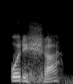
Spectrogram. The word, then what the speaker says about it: orixá: Portanto, em orixá eu tenho certeza de que o chá é a sílaba tônica, em mágica eu tenho certeza de que o má é a sílaba tônica.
